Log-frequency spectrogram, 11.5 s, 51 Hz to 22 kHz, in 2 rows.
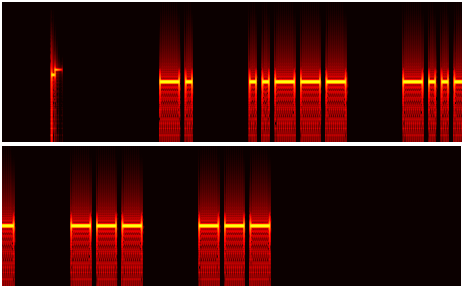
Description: Morse code, heard as a keyed tone, about 15 wpm, spaced as for 9 wpm, 700 Hz. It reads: N2XOO
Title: USA Call Signs - 5 Characters - 3x Character Spacing - 15wpm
